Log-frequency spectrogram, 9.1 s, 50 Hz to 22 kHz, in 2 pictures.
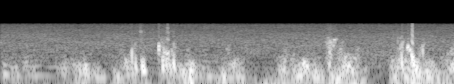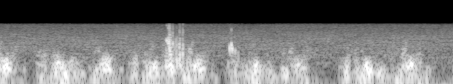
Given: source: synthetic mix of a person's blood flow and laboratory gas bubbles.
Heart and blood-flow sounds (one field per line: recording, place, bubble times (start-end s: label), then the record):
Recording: Doppler ultrasound of blood flow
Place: precordium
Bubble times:
1.29-1.49 s: bubbles
1.56-1.77 s: bubbles
3.25-3.38 s: bubbles
3.95-4.26 s: bubbles
6.16-6.48 s: bubbles
6.79-6.92 s: bubbles
From the record:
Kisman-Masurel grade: 222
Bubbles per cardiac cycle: several, 3 to 8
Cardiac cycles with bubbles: 10 to 50%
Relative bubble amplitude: moderate (0.250 to 0.450)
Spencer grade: 2 (many but less than half of the cardiac periods contain bubble signals, singularly or in groups)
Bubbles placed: only in the low amplitude regions of the cardiac cycle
